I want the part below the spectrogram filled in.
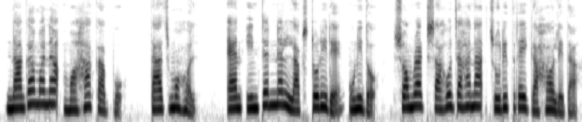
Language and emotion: Santali, neutral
